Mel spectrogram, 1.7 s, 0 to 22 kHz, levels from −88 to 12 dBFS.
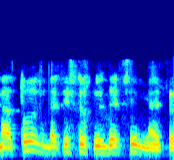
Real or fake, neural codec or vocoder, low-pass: real; none; 5.4 kHz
